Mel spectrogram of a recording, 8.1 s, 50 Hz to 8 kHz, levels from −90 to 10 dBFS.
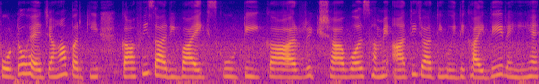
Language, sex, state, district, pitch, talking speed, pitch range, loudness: Hindi, female, Chhattisgarh, Bilaspur, 235 Hz, 135 wpm, 230-250 Hz, -17 LUFS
